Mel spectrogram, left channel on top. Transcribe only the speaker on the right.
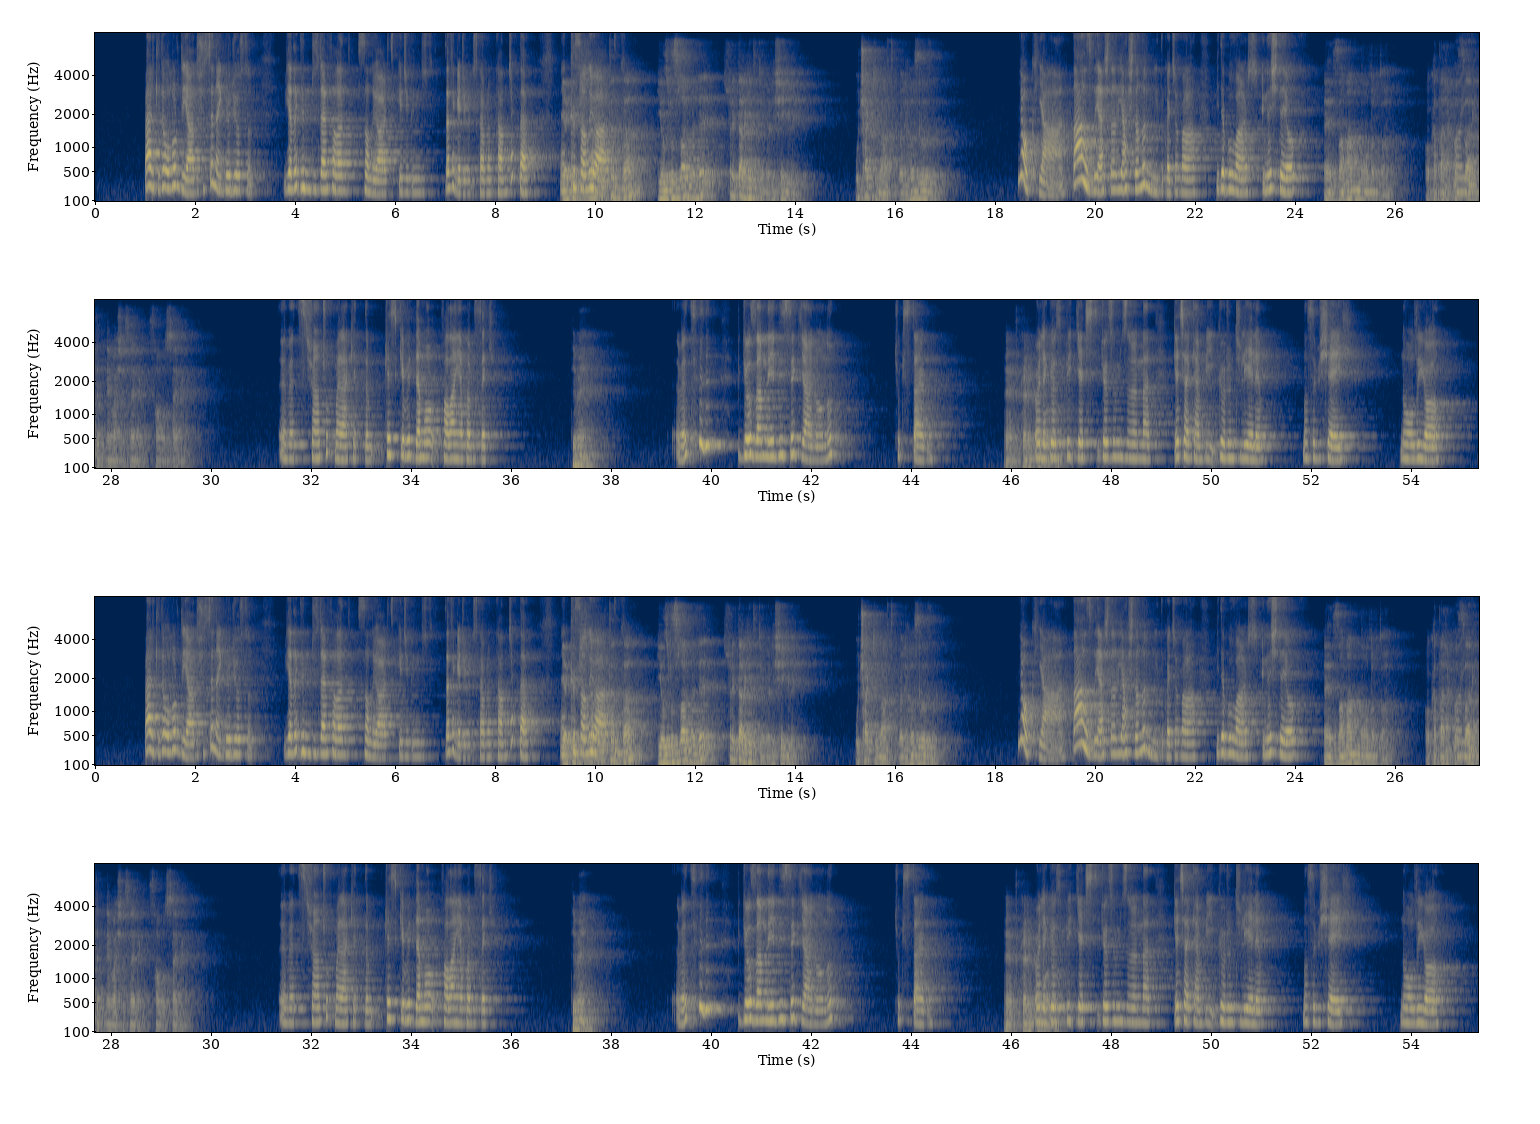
Ya
gökyüzüne baktığında
yıldızlar böyle sürekli hareket ediyor böyle şey gibi. Uçak gibi artık böyle hızlı hızlı.
E, zaman ne olurdu o? O kadar
hızlı hareket etmeye başlasaydık, savrulsaydık.
Değil mi?
Evet, garip
olurdu.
